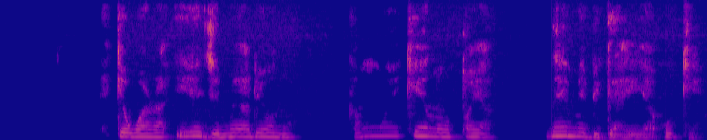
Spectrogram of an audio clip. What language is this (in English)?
Igbo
